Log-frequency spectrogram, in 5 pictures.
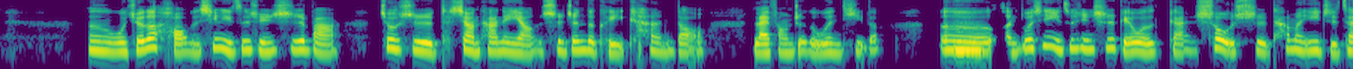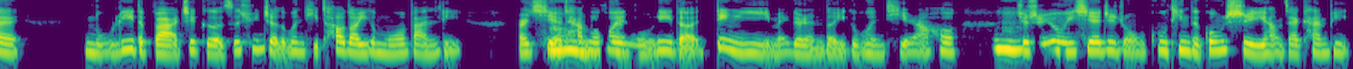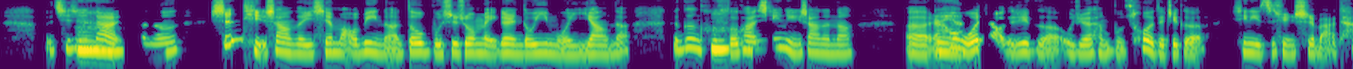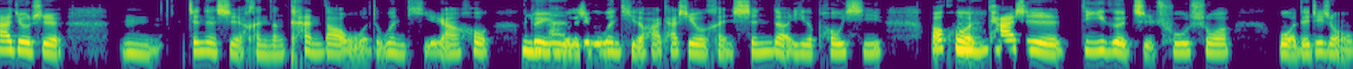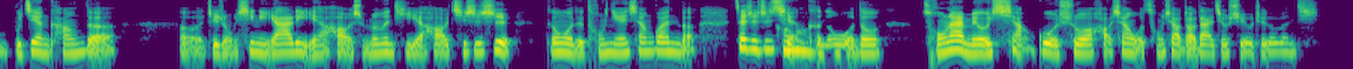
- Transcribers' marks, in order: tongue click
- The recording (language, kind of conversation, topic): Chinese, podcast, 你怎么看待寻求专业帮助？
